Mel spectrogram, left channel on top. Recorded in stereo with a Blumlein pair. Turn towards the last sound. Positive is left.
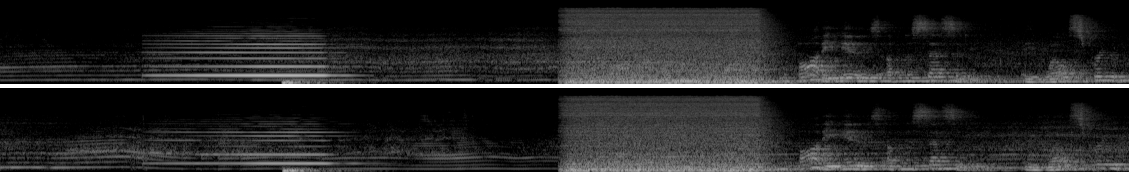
turn(degrees=50)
